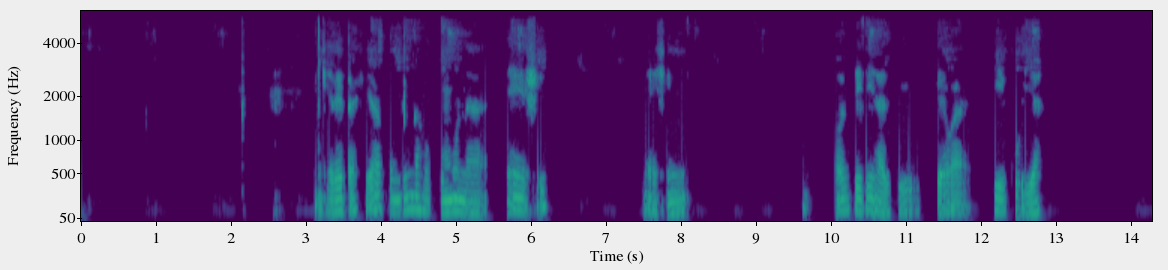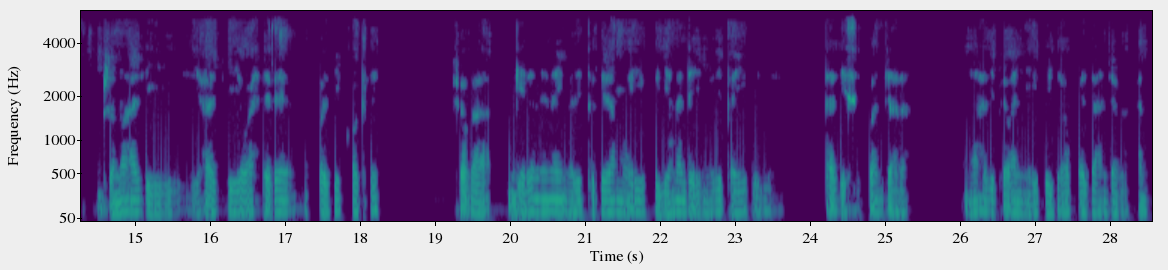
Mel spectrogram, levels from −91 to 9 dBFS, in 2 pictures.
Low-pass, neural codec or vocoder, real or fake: 5.4 kHz; vocoder, 44.1 kHz, 128 mel bands every 256 samples, BigVGAN v2; fake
